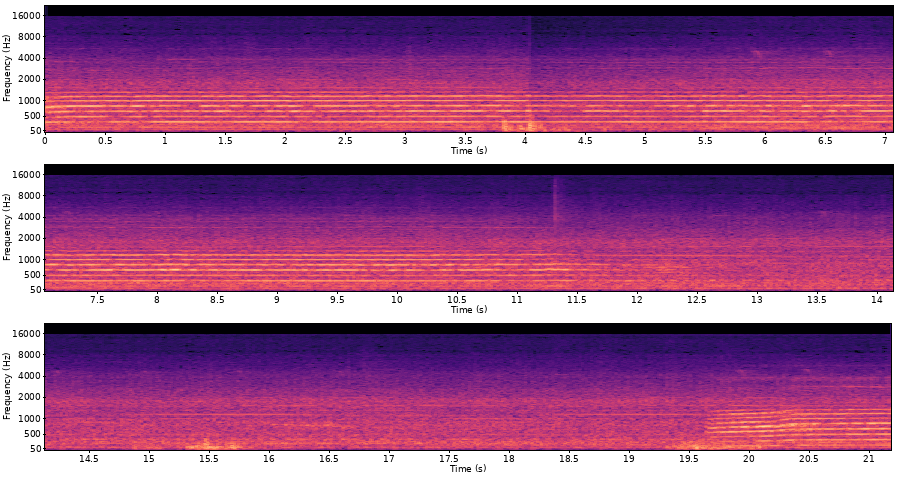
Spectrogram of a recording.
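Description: A man hums a long, steady tone close to a microphone.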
